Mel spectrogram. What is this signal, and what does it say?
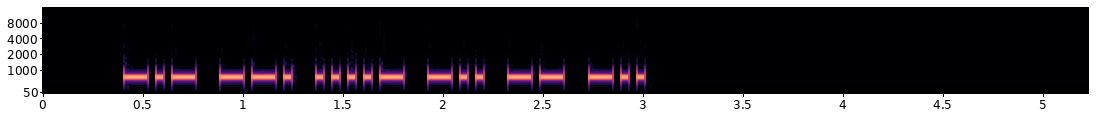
Morse code, heard as a keyed tone, about 30 wpm, 700 Hz. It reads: KG4DMD
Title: USA Call Signs - 6 Characters - Repeated 3x - 30wpm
